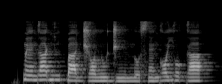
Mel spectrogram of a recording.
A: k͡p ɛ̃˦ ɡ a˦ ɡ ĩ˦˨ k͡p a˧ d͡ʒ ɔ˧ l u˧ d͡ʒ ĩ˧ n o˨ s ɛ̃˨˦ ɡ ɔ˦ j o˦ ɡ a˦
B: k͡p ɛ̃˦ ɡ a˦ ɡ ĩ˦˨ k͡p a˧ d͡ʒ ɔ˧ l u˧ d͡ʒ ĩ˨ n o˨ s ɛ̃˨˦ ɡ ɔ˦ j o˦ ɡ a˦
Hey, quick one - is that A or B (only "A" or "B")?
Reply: B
